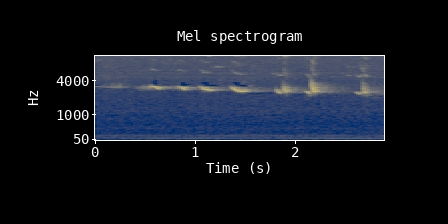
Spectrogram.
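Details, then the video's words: Grey-capped greenfinch catching crickets to feed its young: a series of short, bright chirps around a steady high pitch, some with sharp upward flicks, spaced roughly every quarter to half second over a faint low hum. "Grey-capped greenfinch Birds, Catch a Crickets for your child to eat"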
